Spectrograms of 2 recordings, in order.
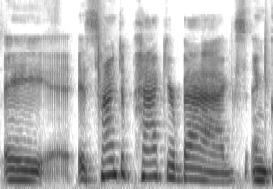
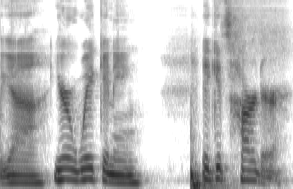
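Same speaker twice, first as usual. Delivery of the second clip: ordinary delivery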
